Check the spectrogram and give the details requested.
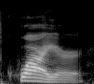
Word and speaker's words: choir: The correct pronunciation is choir.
